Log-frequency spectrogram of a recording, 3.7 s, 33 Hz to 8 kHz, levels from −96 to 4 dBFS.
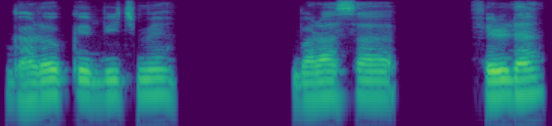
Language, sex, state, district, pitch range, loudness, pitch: Hindi, male, Uttar Pradesh, Hamirpur, 120-125 Hz, -29 LUFS, 120 Hz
